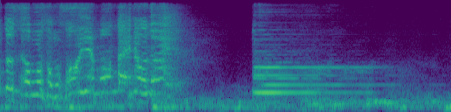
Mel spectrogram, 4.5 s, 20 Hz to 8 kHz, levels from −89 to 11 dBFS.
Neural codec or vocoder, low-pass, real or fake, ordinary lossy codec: codec, 44.1 kHz, 2.6 kbps, DAC; 7.2 kHz; fake; none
